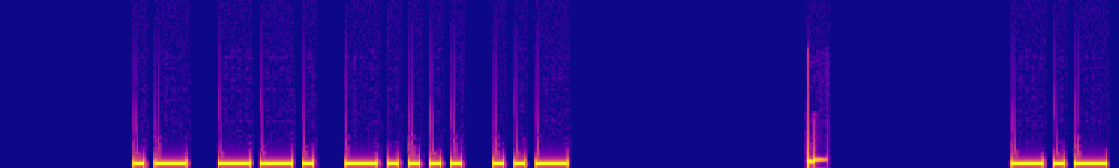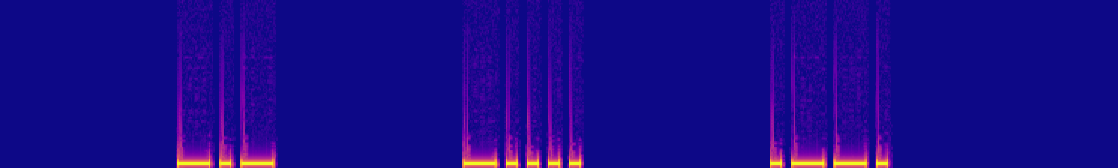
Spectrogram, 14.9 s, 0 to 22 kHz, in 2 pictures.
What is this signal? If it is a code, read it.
Morse code, heard as a keyed tone, about 17 wpm, spaced as for 9 wpm, 700 Hz. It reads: AG6U KK6P
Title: USA Call Signs - 4 Characters - 6x Character Spacing - 17wpm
